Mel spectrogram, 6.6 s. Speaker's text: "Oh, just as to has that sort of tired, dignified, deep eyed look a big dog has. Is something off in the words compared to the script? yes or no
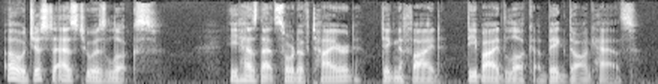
yes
